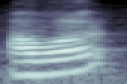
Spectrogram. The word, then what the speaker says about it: hour: here the word hour, in the word hour, h is a silent letter, so that's why the word hour pronounced hour, so begin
